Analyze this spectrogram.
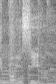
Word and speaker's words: noisy: seperti dicontoh yang kedua dari noisy dibaca dengan huruf esnya dibaca dengan huruf z very noisy kemudian yang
